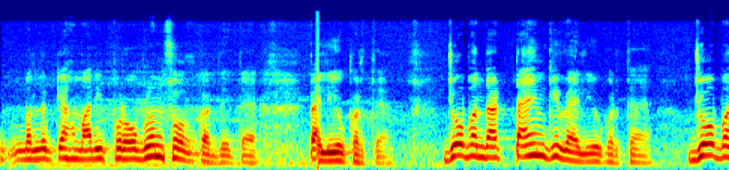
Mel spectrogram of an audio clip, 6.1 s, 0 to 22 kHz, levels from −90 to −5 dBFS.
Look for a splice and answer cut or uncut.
cut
